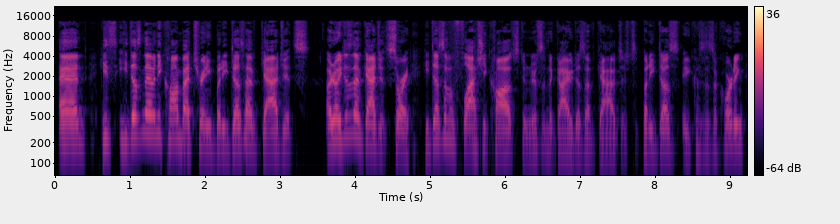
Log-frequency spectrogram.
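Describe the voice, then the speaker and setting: A man chatting casually as a podcast host, telling stories in an animated way. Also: sits high, brisk, few pauses. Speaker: audio drama show host and podcast panelist.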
